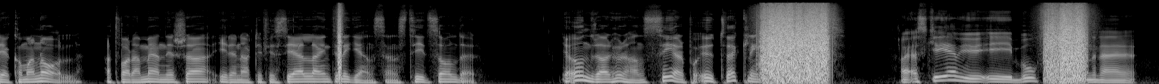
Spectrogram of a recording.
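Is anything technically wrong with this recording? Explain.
Yes. The speech is hit by wireless microphone noise hits three times: 3.29 to 3.49 s, 7.42 to 8.48 s, and 10.26 to 11.07 s. Each is a dropout in the analogue FM radio link. Reflected signals arrive out of phase and cancel the carrier at the receiver, so receiver noise surges up. Each hit is heard as a swish or burst of static over the voice. The longer second and third hits last about a second and under a second.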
